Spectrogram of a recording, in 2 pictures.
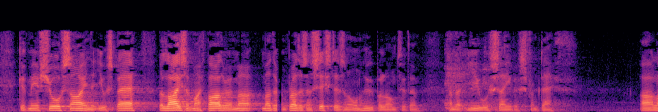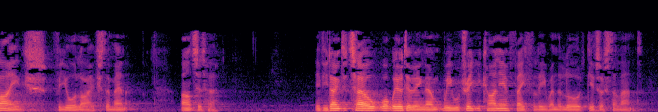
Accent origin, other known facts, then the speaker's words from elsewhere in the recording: Market Harborough, East Midlands, United Kingdom; Growing up in Market Harbour, okay, it was fun at times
